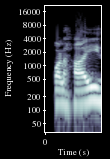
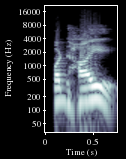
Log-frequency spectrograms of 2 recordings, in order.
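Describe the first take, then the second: First: The middle consonant is a quick retroflex flap. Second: The middle consonant is a hard retroflex stop. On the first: The speaker calls it right. "क्या होता है? पढ़ाई होता है" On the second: The speaker calls it wrong. "अगर इसमें बिंदी हम ना लगाएं तो इसको क्या उच्चारण होगा?"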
